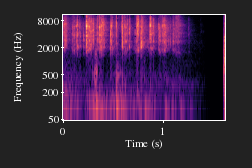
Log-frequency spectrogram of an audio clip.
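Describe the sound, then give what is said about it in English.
Three green dice and one yellow die, rolled for a check, rattle and clatter together in a quick run of bright, clicking bursts for about a second, then stop abruptly. No voices are heard. “I have an intelligence of 4 and an alchemy of 1, and so I'm going to be rolling 3 green dice and 1 yellow dice to determine this.”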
